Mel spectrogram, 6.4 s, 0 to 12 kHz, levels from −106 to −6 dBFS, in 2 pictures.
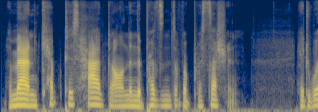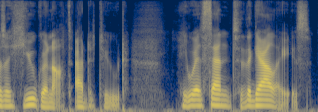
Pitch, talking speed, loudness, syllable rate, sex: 125 Hz, 210 wpm, -25 LUFS, 6.4 syllables/s, female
